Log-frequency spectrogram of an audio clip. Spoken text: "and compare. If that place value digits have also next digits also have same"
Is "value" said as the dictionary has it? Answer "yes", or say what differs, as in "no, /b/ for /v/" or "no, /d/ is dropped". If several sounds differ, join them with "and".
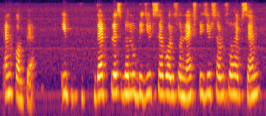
no, /b/ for /v/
